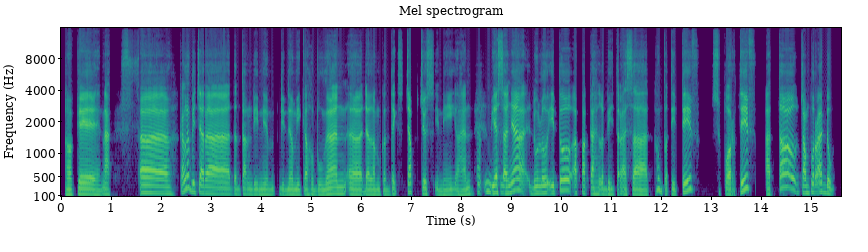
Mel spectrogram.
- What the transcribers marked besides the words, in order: none
- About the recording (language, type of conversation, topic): Indonesian, podcast, Apa pengalaman paling seru saat kamu ngumpul bareng teman-teman waktu masih sekolah?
